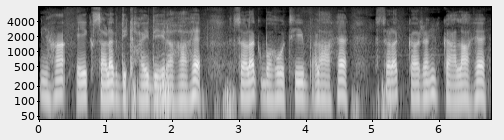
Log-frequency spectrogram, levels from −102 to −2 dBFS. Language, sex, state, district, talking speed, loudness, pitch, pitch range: Hindi, male, Jharkhand, Deoghar, 150 wpm, -20 LUFS, 120 Hz, 110-125 Hz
